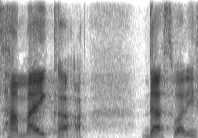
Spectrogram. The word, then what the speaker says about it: Jamaica: mentions like he mentions Jamaica and he doesn't say Jamaica, he says Hamaha.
